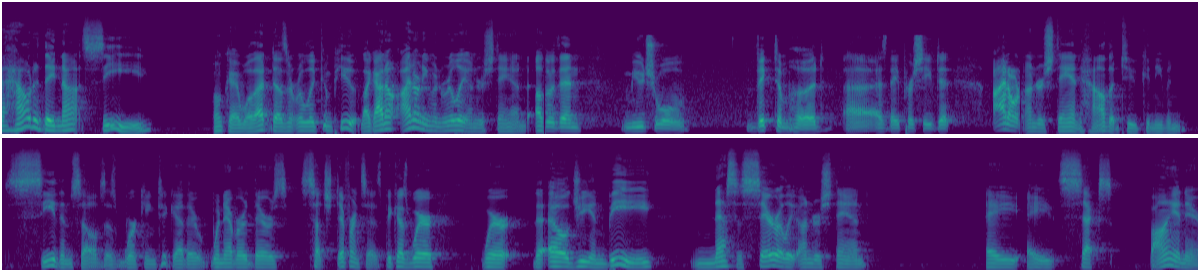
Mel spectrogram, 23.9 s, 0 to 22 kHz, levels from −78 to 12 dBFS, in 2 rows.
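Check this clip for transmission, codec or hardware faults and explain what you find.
One fault is present, an input switched to a poorer device, from 5.42 s to 10.20 s. At 5.42 s there is a 20 ms gap, after which the speech turns dull and boxy, with nothing above 7.6 kHz and a new background noise floor roughly 30 dB below the signal, while loudness stays about the same. This is likely the capture path moving to a narrower-band microphone or headset profile, which then hands back to the original input at 10.20 s.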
